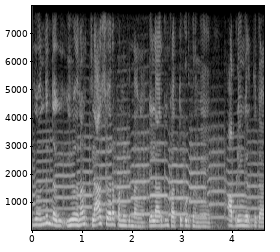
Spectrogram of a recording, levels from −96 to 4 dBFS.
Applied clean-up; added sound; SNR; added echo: none; Trumpet; 8 dB; reverberation time 1.4 s.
